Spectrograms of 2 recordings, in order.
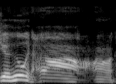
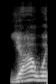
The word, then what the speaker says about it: Yahuwah: say his name is Yahuwah. And no, his name is Yahweh. No, it's not. Yahweh is what they gave you.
